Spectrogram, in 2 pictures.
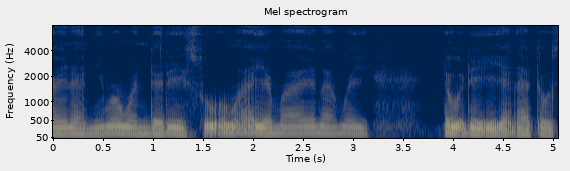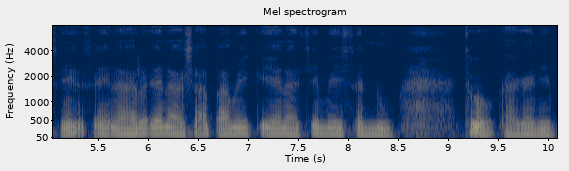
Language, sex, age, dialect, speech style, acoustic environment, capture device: Hausa, male, 25-34, Nigeria - Kano, relaxed, silence, desktop / Linux / Chrome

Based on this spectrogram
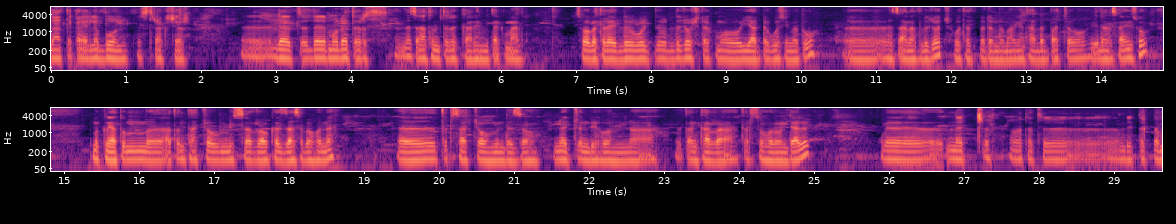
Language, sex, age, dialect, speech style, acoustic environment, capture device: Amharic, male, 35-44, Ethiopia - Addis Ababa, focused, people talking, mobile / Linux / Chrome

